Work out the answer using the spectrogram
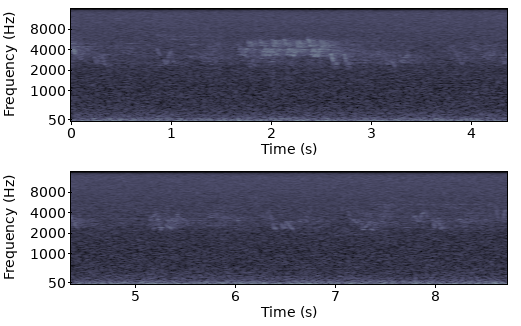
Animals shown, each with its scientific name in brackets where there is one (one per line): Mourning Warbler (Geothlypis philadelphia)
Red-eyed Vireo (Vireo olivaceus)
Hermit Thrush (Catharus guttatus)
